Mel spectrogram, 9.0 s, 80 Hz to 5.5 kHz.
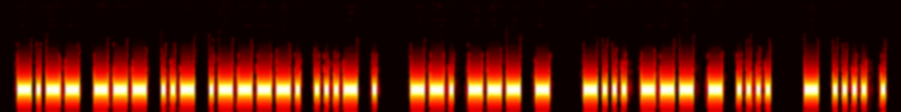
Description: Morse code, heard as a keyed tone, about 25 wpm, 600 Hz. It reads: YOU'VE GOT BOTH THE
